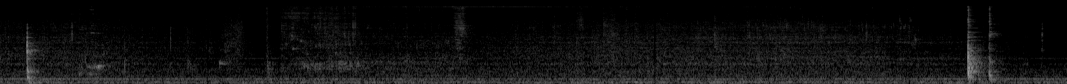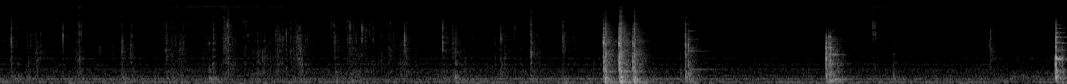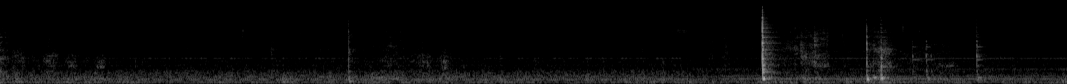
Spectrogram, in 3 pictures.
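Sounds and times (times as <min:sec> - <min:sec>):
low steady hum: 0:03.4 - 0:32.0
wooden utensil scraping a pan: 0:29.0 - 0:31.0.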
